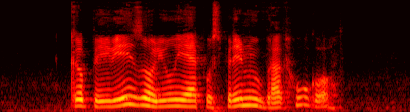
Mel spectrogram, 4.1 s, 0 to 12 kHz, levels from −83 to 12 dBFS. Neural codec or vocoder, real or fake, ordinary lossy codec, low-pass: codec, 24 kHz, 0.9 kbps, WavTokenizer, medium speech release version 2; fake; none; none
